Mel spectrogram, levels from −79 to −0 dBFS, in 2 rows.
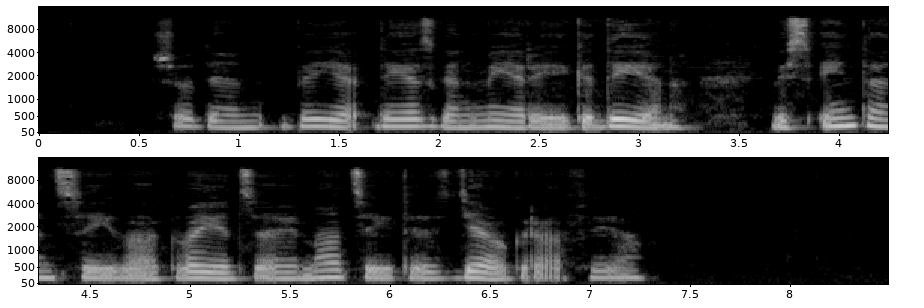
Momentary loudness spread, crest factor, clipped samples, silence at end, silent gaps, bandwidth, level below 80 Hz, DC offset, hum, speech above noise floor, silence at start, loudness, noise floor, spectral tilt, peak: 9 LU; 18 dB; under 0.1%; 1.2 s; none; 11.5 kHz; -62 dBFS; under 0.1%; none; 46 dB; 0.6 s; -27 LUFS; -72 dBFS; -5.5 dB/octave; -10 dBFS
